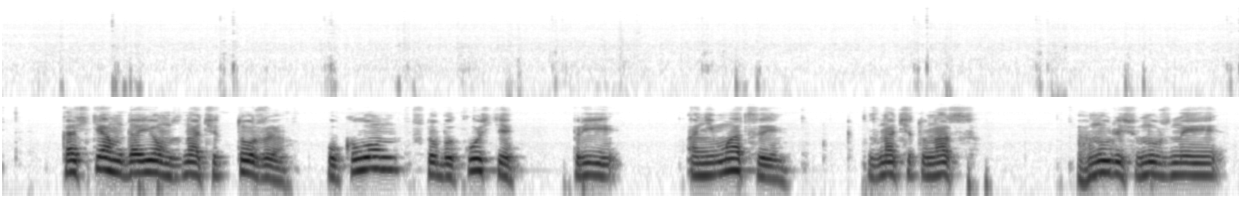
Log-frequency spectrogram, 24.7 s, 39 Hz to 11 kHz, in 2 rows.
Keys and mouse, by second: 1.0 g, 3.2 click, 4.1 middle click, 5.5 click, 6.2 middle click, 7.3 g, 9.2 click, 10.2 click, 11.2 g, 12.3 click, 13.1 click, 13.8 g, 15.3-16.5 middle drag, 18.0 g, 19.8 middle click, 21.1 click, 22.0 g.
